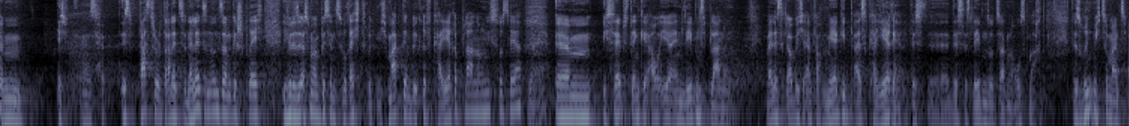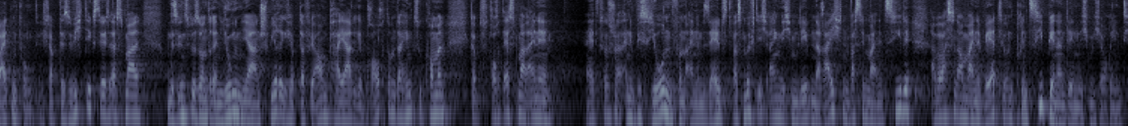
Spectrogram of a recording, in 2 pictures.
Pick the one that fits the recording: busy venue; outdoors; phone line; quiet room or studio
busy venue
